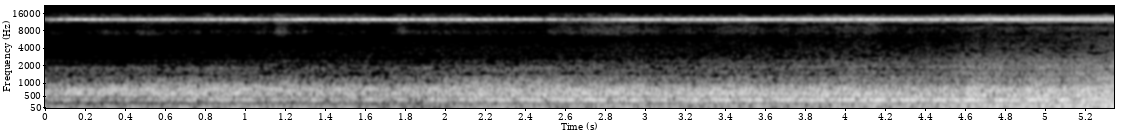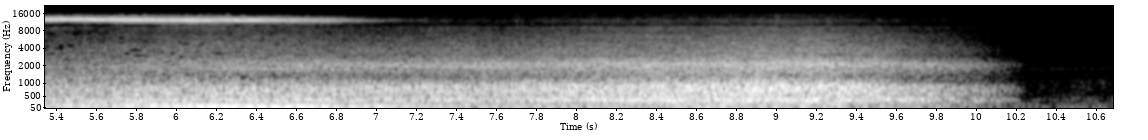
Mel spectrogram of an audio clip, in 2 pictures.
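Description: Diesel locomotive passing close by hauling a train of HST power cars. A heavy low engine note peaks about halfway through, and wheel and rail noise builds after it. The sound cuts off suddenly near the end.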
